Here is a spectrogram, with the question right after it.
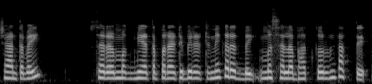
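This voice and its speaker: A woman's voice: sits high, fairly even intonation, quick pace, natural voice. A woman voicing a harried, fussy village housewife in a cartoon comedy, rambling and repeating herself in a hurry. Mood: planning, fretful. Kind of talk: animated cartoon comedy dialogue.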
